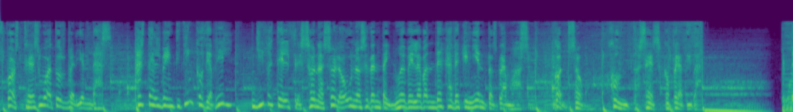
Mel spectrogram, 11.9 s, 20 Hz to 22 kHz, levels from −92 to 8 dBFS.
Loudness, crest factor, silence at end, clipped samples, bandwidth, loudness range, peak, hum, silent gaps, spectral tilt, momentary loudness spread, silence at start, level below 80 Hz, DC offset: -18 LUFS; 14 dB; 0 s; under 0.1%; 10 kHz; 2 LU; -4 dBFS; none; none; -5 dB/octave; 6 LU; 0 s; -32 dBFS; under 0.1%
